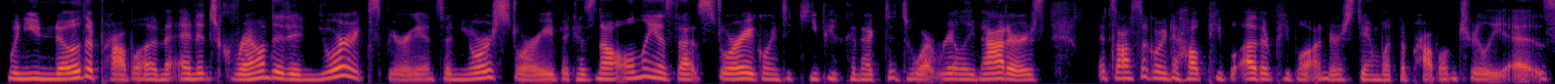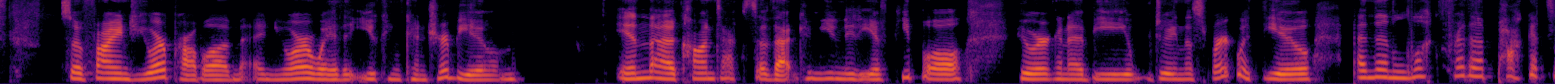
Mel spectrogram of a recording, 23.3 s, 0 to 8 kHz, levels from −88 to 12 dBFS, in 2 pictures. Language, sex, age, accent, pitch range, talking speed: English, female, 30-49, American, 180-210 Hz, 200 wpm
